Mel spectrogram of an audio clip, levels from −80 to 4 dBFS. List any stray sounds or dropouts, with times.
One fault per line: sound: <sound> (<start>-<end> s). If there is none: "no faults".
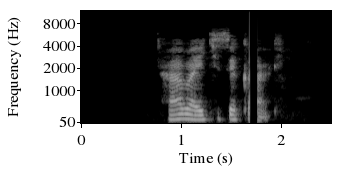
sound: dropout (1.7-1.8 s)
